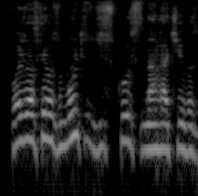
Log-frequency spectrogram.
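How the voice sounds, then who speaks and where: With a dark, mellow tone and a somewhat breathy quality, the man's medium-pitched voice shows ordinary pitch variation. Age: 70s. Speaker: professor. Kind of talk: lecture.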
